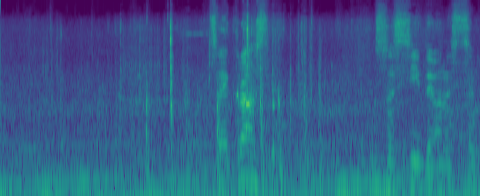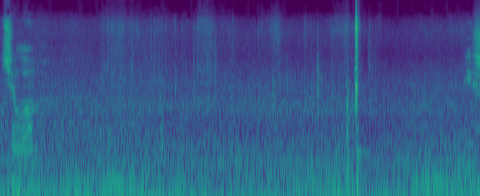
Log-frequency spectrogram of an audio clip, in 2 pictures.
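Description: A car engine hums steadily at low speed.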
